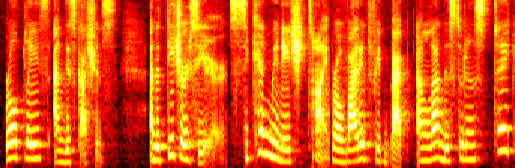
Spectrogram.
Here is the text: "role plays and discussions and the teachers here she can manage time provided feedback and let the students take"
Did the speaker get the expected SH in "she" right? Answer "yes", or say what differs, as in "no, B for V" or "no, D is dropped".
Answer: no, S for SH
